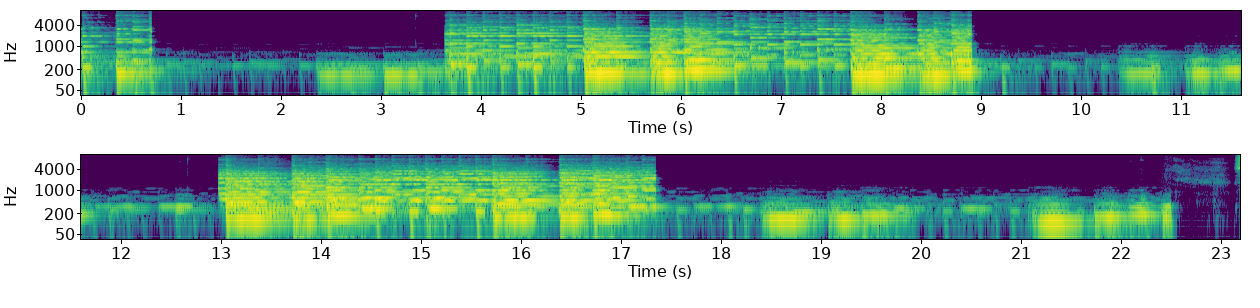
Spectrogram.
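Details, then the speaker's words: Simulated bilateral moderate-to-profound mid-to-high frequency sensorineural hearing loss, left side first: keyboard music switches between full, bright sound and a muffled version keeping mostly bass and rhythm. "you could see that every time I'm pressing simulate it's just going down to the base of the of the music which is where uh most of the hearing is there within the Basse s"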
